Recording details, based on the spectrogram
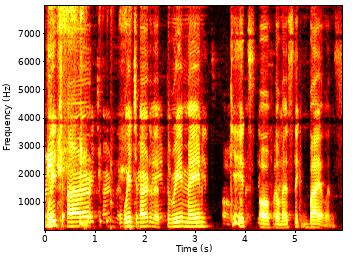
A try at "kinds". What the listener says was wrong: Kids, you said, or kinds.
